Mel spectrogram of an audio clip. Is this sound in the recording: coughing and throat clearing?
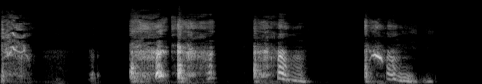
yes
